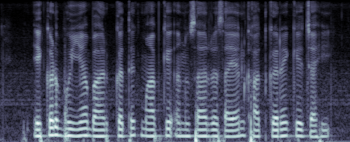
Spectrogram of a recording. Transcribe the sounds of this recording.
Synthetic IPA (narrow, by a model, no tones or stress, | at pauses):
eːkəɽbʱujãbaːɾkət̪ekmaːpkeʔənʊsaːɾːɐsaːjənkʰaːt̪kəɾẽket͡ʃaːɦiː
